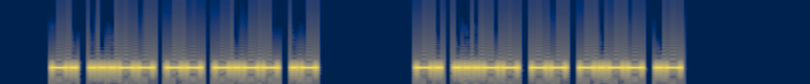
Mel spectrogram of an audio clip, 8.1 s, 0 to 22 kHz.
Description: Morse code, heard as a keyed tone, about 25 wpm, 700 Hz. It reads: N3MYA N3MYA
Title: USA Call Signs - 5 Characters - Repeated 2x - 25wpm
